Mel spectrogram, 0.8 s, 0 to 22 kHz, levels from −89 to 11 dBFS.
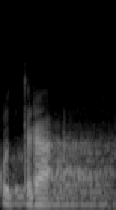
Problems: none marked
